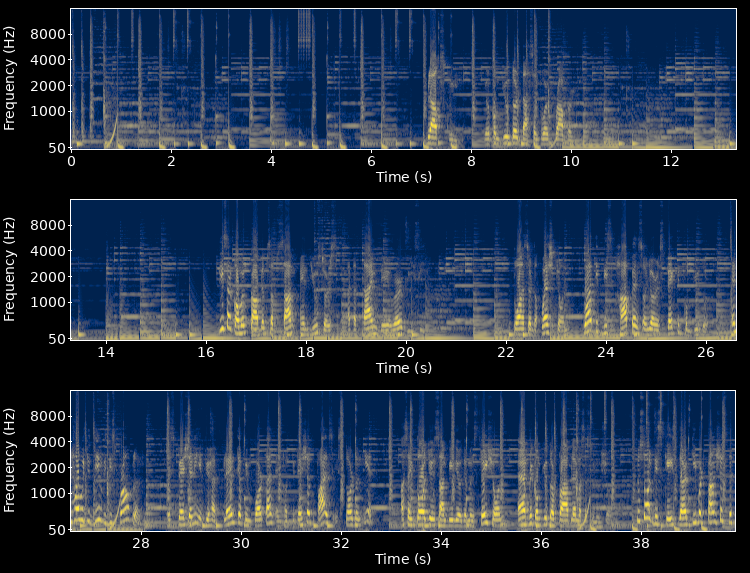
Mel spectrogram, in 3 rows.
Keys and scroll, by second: 3.2 Return.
